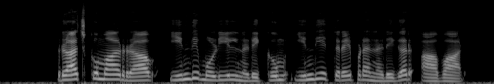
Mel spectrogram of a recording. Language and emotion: Tamil, neutral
